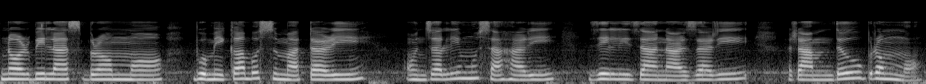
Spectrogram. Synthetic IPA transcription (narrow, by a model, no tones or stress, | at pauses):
nɔɹbilasbɾɔmːɔ | bʱumikabɔsumataɹi | ɔnzalimusaɦaɹi | zelizanaɹzaɹi | ɾamdewbɾɔmːɔ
